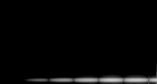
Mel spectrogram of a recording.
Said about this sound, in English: are flat tones, but when heard together, your brain creates a rhythmic beat. This is your brain joining in and harmonizing. For example, if I play 50 Hz in your left ear and 55 Hz in your right, your brain will create a 5 Hz rhythm.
